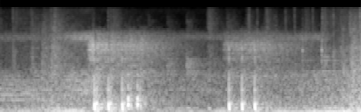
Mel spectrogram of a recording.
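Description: Gunfire during an encounter in Budgam, Jammu and Kashmir: two distant bursts of rapid shots, four or five cracks each about a second apart, echoing over a constant low outdoor rumble.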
